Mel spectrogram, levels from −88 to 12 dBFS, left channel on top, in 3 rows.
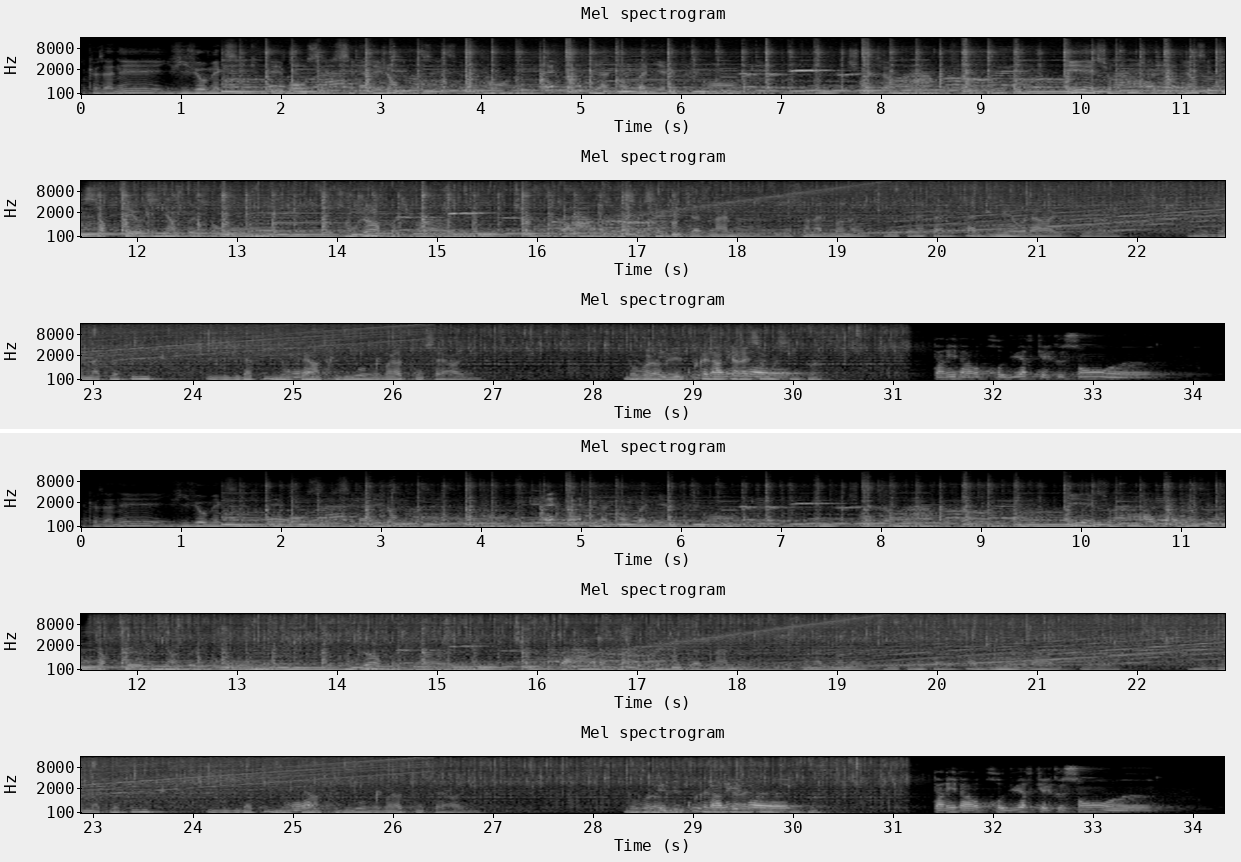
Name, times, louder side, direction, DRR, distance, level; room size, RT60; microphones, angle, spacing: voice 1, 0.0-4.5 5.1-9.3 9.8-13.7 14.0-15.5 15.8-23.6 24.1-26.9 28.3-30.2, left 3 dB, 55° left, 0.8 m, -37 dB
sound 1, 1.4-17.4, left 3 dB, 40° left, 1.5 m, -33 dB
voice 2, 1.8-2.2 4.5-5.1 10.6-11.1 16.1-16.7 24.9-25.2 28.6-30.0 31.4-33.6, right 2 dB, 65° right, 1.1 m, -34 dB
sound 2, 11.5-31.2, right 3 dB, 25° right, 1.2 m, -42 dB
sound 3, 14.7-26.4, right 2 dB, 40° right, 3.2 m, -43 dB
28.0 x 26.5 x 7.7 m
head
